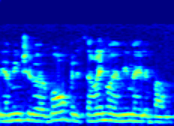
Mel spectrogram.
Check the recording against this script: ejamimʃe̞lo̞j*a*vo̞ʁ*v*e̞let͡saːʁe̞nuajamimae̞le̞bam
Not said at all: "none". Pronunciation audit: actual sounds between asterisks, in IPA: a, v

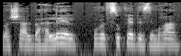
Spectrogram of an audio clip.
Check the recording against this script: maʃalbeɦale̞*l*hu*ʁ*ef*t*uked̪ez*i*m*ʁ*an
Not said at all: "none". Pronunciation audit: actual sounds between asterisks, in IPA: l, v, s, i, ʁ

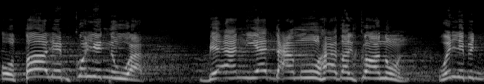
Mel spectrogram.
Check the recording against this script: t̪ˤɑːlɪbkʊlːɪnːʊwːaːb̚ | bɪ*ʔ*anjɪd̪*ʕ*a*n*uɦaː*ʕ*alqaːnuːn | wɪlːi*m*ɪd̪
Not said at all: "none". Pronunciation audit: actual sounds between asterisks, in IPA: ʔ, ʕ, m, ð, b

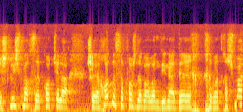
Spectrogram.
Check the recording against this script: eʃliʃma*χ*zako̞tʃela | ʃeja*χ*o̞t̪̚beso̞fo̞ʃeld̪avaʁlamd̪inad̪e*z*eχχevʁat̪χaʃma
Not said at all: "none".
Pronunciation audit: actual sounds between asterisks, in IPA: χ, χ, ʁ

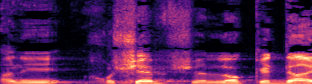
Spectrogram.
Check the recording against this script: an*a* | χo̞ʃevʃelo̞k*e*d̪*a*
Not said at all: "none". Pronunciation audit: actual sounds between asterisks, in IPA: i, e, a

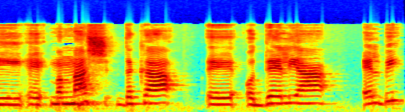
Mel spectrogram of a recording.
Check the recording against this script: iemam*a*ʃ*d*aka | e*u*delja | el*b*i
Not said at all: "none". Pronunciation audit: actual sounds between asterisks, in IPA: a, d, o, b

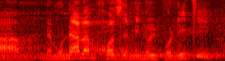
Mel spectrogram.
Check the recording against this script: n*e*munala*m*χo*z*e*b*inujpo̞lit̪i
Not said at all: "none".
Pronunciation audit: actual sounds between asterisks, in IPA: e, m, z, m

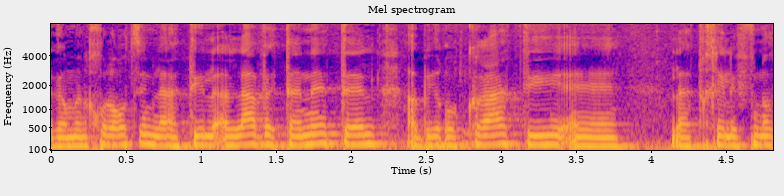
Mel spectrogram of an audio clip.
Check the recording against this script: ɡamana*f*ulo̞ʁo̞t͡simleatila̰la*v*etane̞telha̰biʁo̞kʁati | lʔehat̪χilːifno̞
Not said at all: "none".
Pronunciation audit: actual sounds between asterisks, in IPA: χ, v

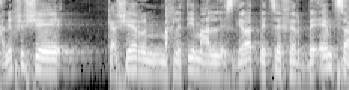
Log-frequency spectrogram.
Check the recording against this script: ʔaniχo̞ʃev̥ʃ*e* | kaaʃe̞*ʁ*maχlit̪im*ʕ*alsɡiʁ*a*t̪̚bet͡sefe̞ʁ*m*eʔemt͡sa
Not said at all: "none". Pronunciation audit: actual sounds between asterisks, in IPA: e, ʁ, ʕ, a, b

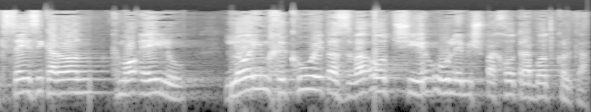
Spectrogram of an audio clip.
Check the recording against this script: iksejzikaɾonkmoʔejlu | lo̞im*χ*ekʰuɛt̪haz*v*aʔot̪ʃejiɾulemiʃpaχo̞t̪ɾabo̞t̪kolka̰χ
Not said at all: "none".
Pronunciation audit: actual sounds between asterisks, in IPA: χ, v

